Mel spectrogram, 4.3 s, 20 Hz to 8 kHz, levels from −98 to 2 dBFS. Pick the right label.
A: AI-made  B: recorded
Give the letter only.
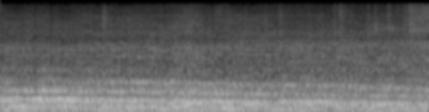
A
